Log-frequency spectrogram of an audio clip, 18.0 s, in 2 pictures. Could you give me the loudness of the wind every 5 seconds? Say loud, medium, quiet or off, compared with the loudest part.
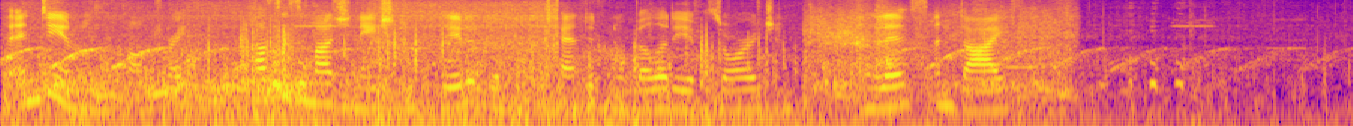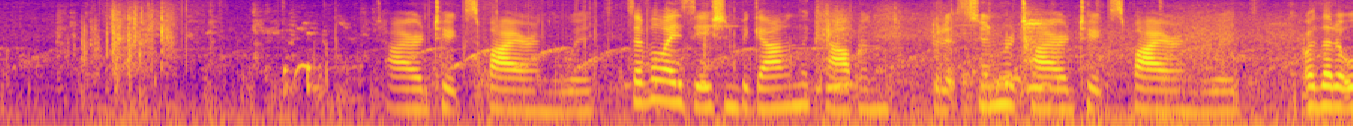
loud, quiet, quiet, quiet.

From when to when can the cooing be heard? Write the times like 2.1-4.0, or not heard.
0.1-2.0, 5.3-7.2, 9.4-11.4, 14.4-16.1.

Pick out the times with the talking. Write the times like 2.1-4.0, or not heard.
0.0-6.9, 11.6-18.0.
